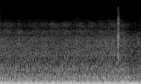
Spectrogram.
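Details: FAW diesel truck with hard starting and poor power: deep idle with an uneven, shaky throb; water was found in the fuel filter, and the engine runs rough from water in the fuel.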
